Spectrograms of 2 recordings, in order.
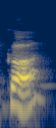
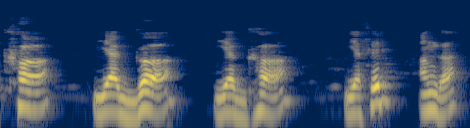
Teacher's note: कंठ द्वारा जैसे कि बोलेंगे क आप जैसे ही बोलेंगे क तो आपको ऐसा लगेगा कि आपका आवाज कहां से आ रहा है तो ये कंठ से आ रहा है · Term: क वर्ग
